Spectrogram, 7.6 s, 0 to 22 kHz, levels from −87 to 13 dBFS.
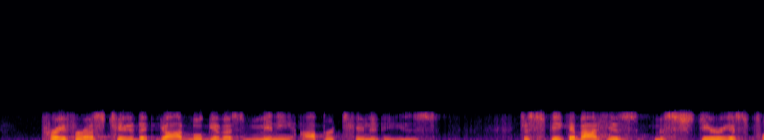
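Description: From start to finish the speech is carried by heavy Opus voice compression, running in its SILK linear-prediction mode. The band is squeezed to narrowband, with nothing above about 4.4 kHz, so everything sounds muffled and phone-like. The excitation is coded so coarsely that the voice turns hoarse and a bit robotic. That level of damage fits a very low bitrate, somewhere around 6 kbps.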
